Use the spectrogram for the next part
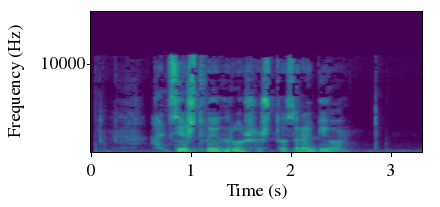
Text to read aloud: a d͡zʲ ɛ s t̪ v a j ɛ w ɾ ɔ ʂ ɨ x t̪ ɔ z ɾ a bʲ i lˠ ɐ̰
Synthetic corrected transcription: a d͡zʲ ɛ ʂ t̪ v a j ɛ ɣ ɾ ɔ ʂ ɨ ʂ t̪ ɔ z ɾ a bʲ i lˠ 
